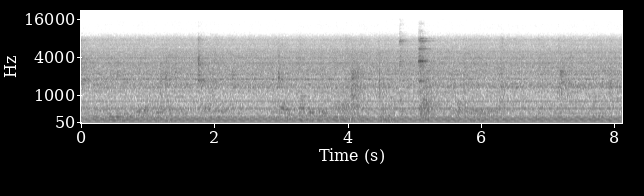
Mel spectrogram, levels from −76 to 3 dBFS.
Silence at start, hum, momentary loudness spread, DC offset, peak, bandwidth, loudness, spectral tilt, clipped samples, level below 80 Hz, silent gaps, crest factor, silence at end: 0 s; 60 Hz at -55 dBFS; 4 LU; under 0.1%; -8 dBFS; 16.5 kHz; -27 LUFS; -2.5 dB/octave; under 0.1%; -44 dBFS; none; 22 dB; 0 s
